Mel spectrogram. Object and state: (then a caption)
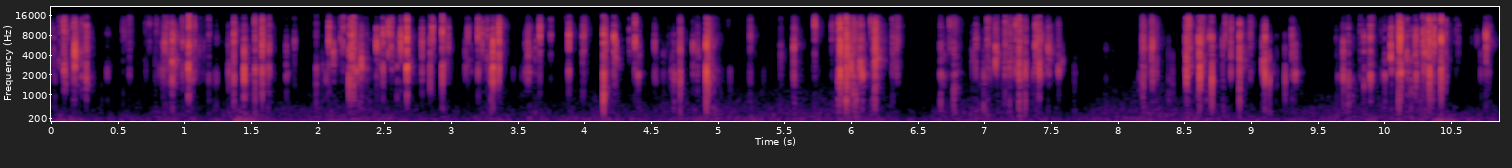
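Plastic snack wrapper being crinkled. A small printed plastic film packet holding one round cheese rice cracker (cheese okaki), still full, is pinched and crinkled with the fingertips of both hands. Bursts of dense, bright, high crackling with almost no low end come and go across the clip, broken by a few short quiet gaps.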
